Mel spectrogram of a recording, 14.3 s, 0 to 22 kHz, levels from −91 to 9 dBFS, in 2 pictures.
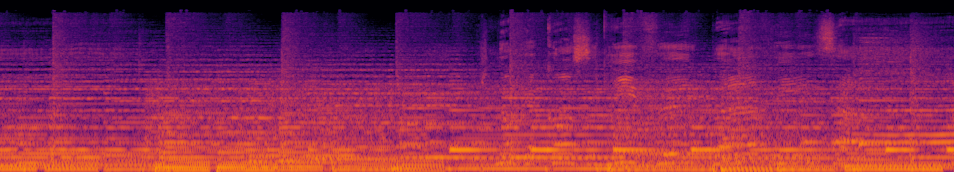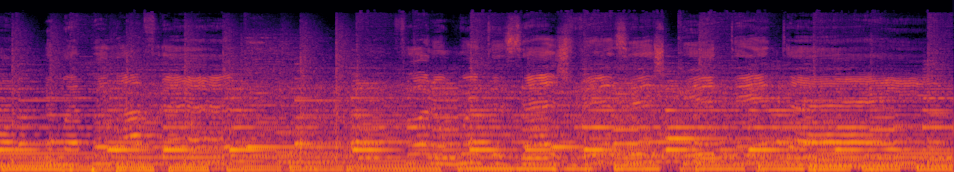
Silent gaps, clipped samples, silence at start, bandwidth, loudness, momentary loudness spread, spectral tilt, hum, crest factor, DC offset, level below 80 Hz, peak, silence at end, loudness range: none; under 0.1%; 0 s; 16.5 kHz; -20 LUFS; 4 LU; -6 dB/octave; none; 14 dB; under 0.1%; -26 dBFS; -6 dBFS; 0 s; 3 LU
